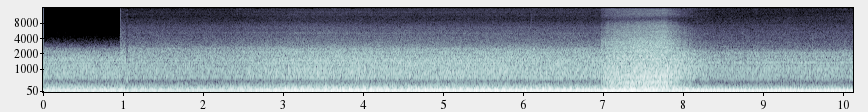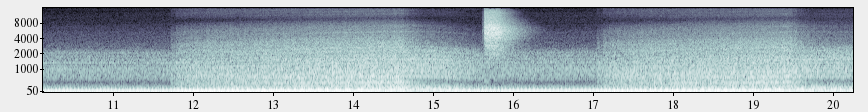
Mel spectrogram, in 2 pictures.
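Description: A diesel coach bus engine drones as it cruises in a driving game.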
